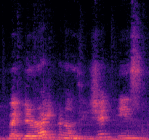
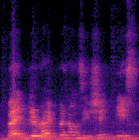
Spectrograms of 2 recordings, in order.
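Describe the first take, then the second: The two takes are said the same way.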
